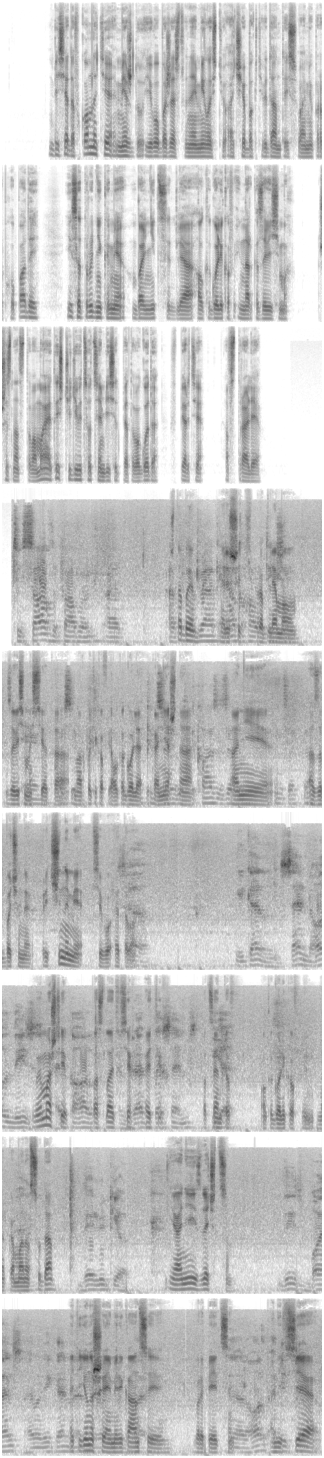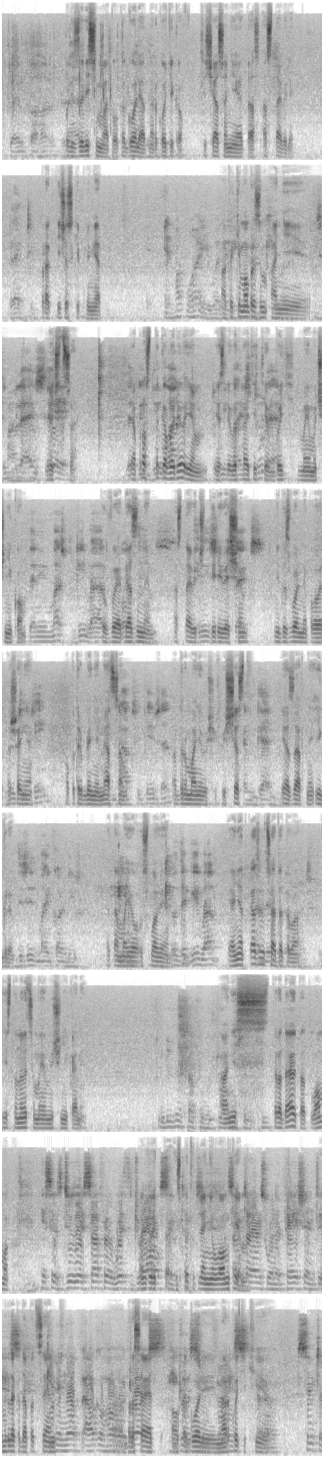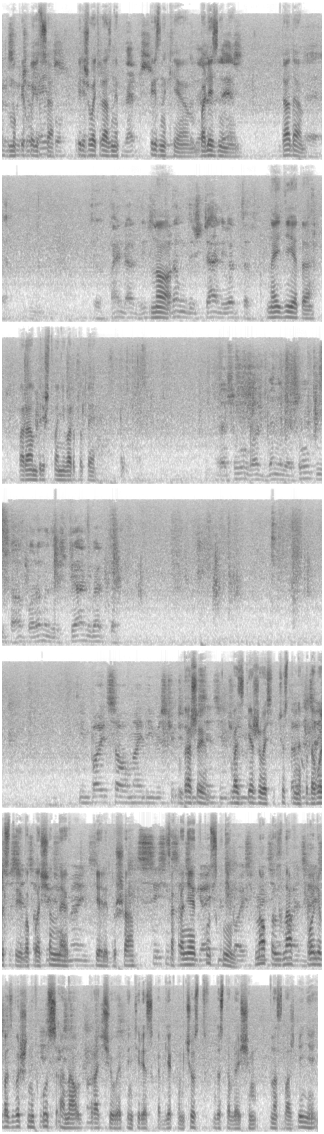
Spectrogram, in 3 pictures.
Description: Беседа — Сонание Кришны лечит людей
